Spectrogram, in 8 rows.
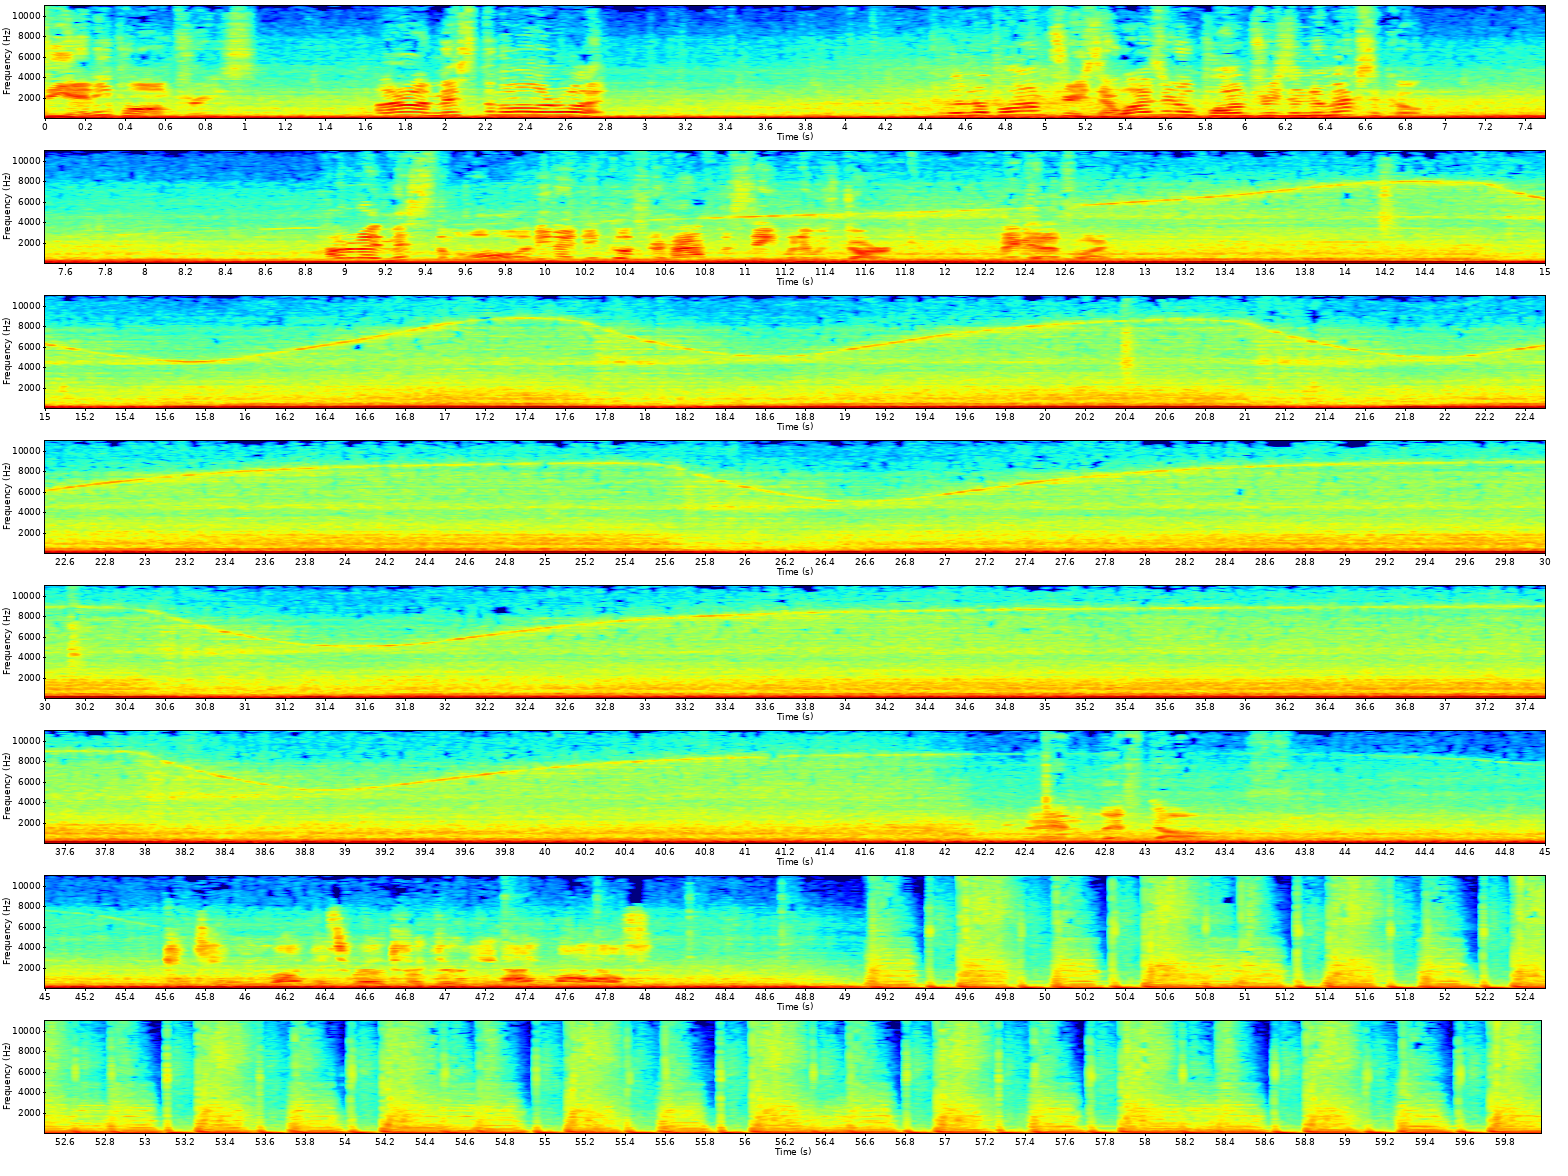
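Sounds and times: truck diesel engine accelerating: 0.0s - 59.9s.

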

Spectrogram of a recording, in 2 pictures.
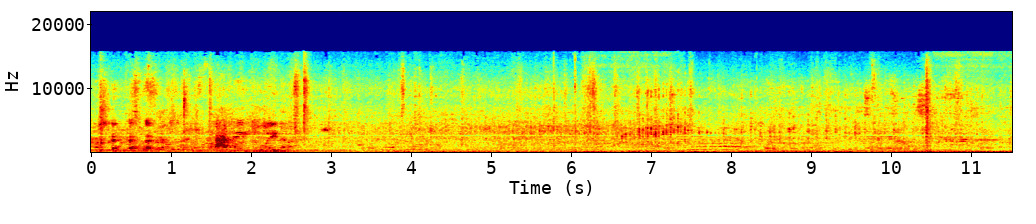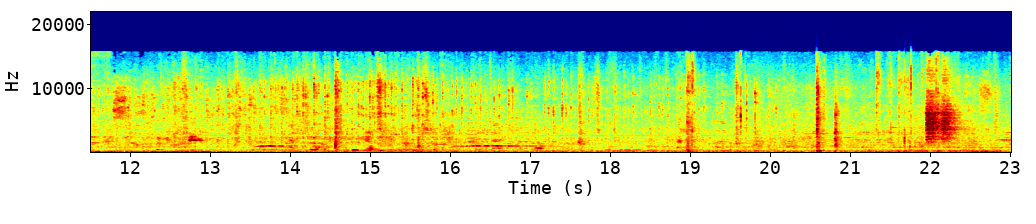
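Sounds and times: people talking: 0.0s - 5.2s, 7.5s - 23.0s
engine idling: 3.2s - 23.0s.

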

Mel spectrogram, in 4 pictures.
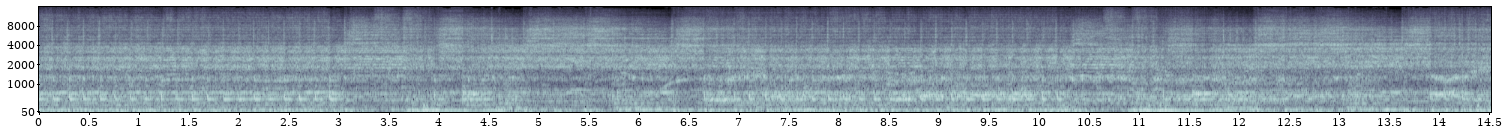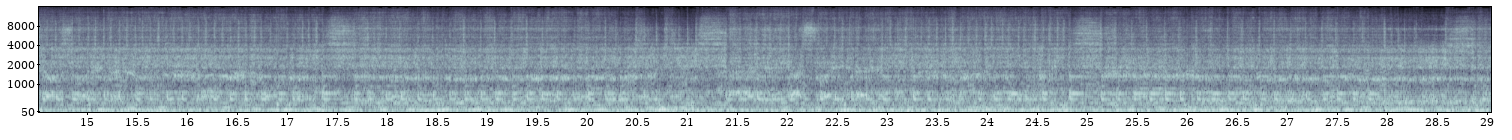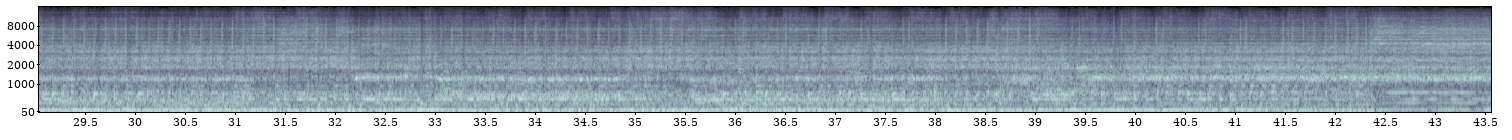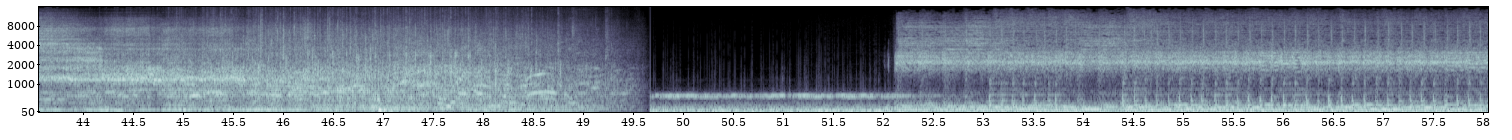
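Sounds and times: fast drum-kit playing: 0.0s - 49.2s, 52.2s - 58.0s
bass guitar: 0.0s - 58.0s
distorted electric guitars: 0.0s - 58.0s.

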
